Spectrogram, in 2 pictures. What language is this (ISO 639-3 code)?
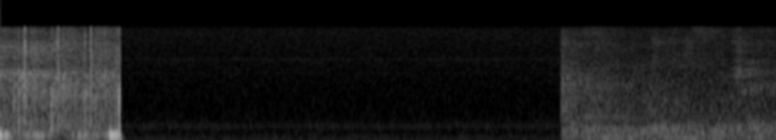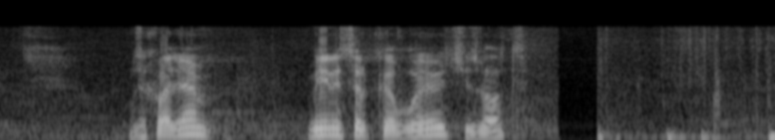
srp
